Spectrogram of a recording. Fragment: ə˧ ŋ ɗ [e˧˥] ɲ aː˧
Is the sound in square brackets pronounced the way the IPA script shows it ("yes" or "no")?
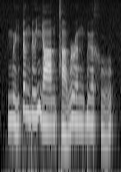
no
